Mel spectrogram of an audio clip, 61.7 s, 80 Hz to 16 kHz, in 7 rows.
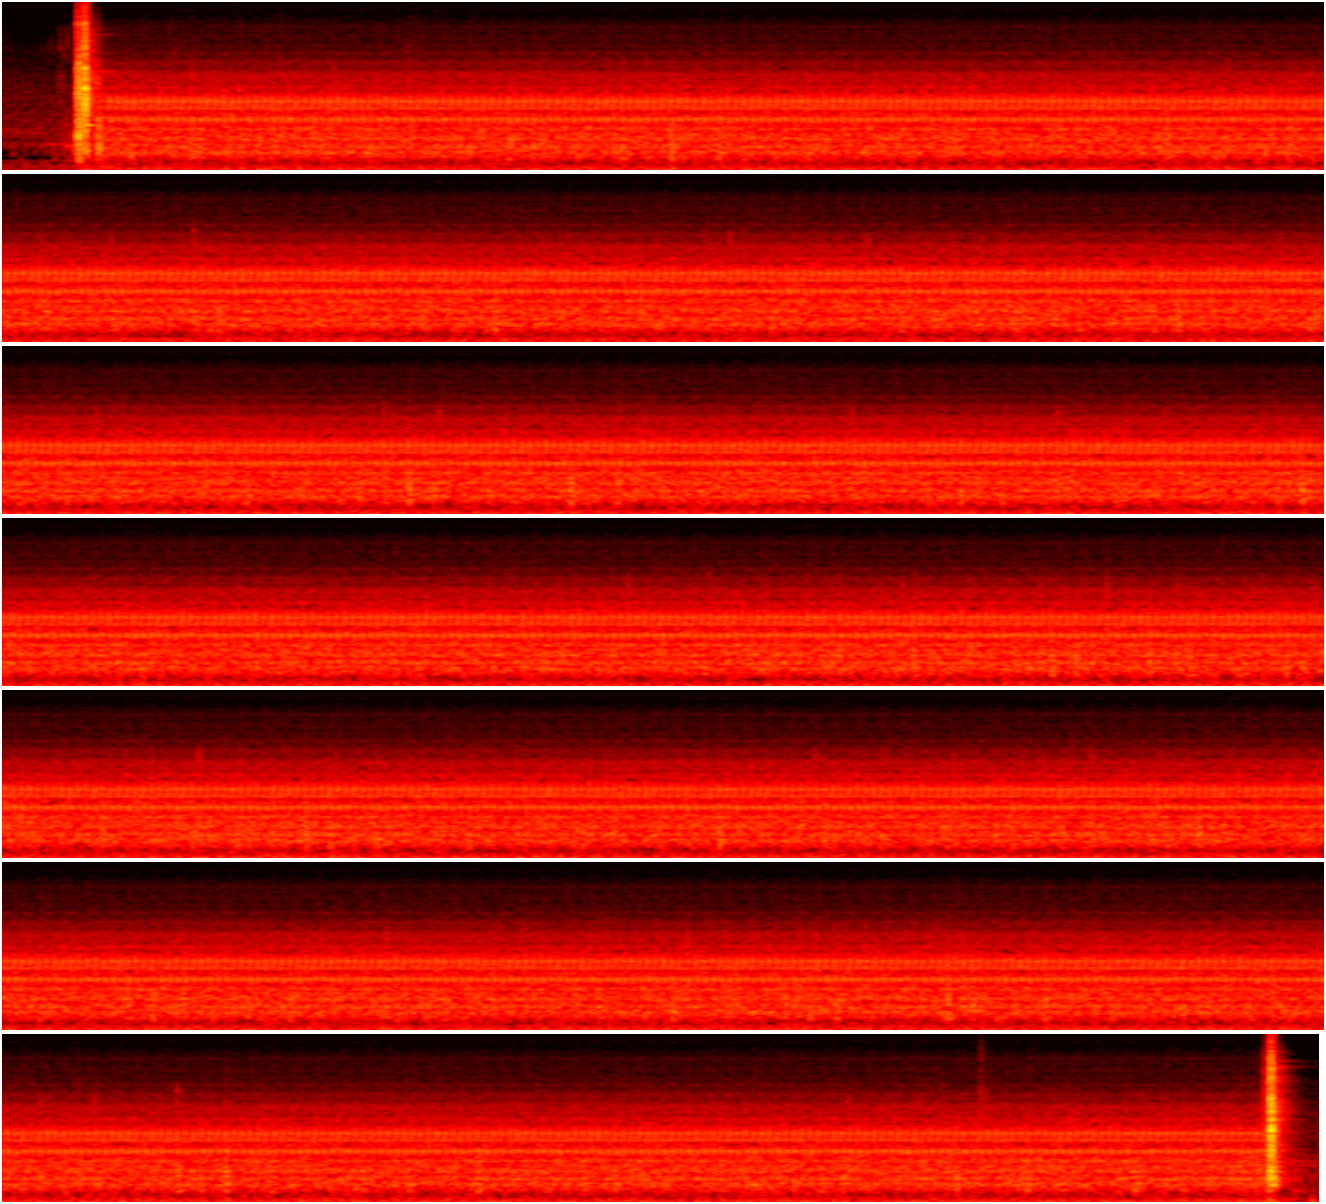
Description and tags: It's a recording of a PORST sound 150D super 8 projector.
As a result of mechanical noise i had to use an equalizer.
